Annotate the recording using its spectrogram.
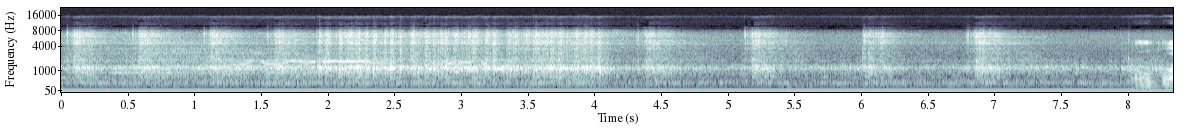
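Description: A laser weapon fires in short repeated bursts.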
